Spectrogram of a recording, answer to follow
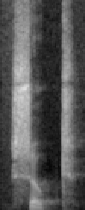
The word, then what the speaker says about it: soaked: say they are soaked using Ed D pronounced with a t sound soaked he is completely soaked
